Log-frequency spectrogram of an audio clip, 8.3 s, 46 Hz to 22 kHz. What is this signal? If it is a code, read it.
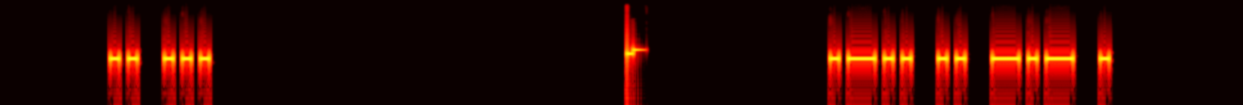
Morse code, heard as a keyed tone, about 21 wpm, 700 Hz. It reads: IS LIKE
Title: 4x Word-Spacing - Sets of 2 Words - 20wpm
